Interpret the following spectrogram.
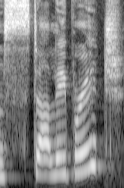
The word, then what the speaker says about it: Stalybridge: Valerie is watching from Stalybridge.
